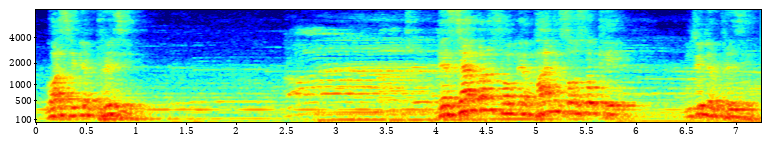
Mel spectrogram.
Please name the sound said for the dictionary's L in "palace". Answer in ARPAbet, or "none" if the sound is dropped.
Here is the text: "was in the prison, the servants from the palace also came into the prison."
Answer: N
